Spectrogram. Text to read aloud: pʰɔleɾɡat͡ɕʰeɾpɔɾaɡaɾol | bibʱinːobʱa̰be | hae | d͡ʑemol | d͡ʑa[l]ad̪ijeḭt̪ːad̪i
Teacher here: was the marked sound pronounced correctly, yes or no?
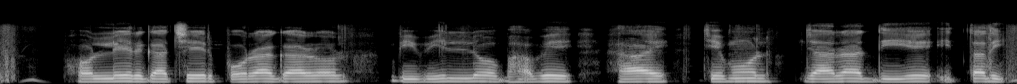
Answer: no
